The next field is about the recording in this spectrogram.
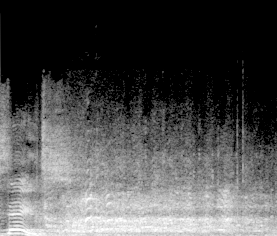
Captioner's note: audience laughing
